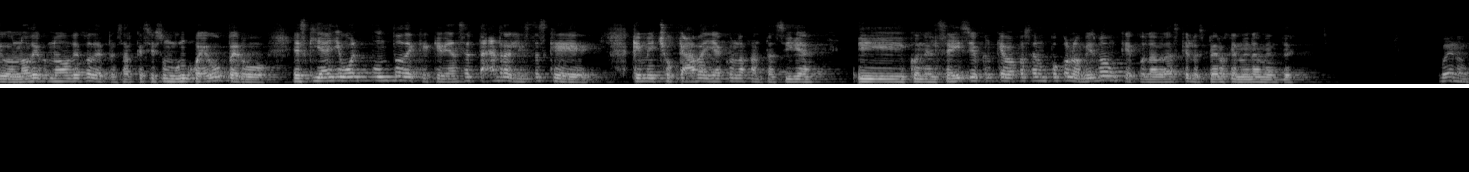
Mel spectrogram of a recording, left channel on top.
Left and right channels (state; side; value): silent; right; digital silence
